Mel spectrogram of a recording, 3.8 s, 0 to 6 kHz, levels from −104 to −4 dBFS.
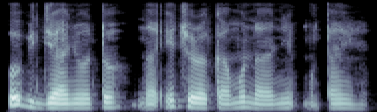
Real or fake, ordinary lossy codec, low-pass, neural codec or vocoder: real; none; 5.4 kHz; none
